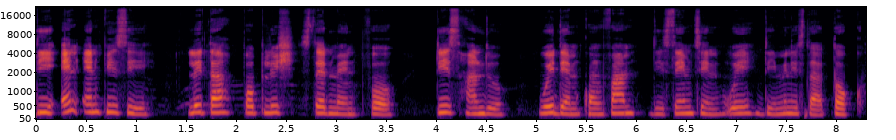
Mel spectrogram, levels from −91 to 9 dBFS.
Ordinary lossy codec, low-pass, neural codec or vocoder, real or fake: none; none; vocoder, 48 kHz, 128 mel bands, Vocos; fake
